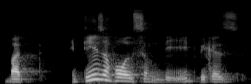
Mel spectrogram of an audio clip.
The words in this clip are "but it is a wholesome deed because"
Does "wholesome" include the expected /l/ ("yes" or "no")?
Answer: yes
